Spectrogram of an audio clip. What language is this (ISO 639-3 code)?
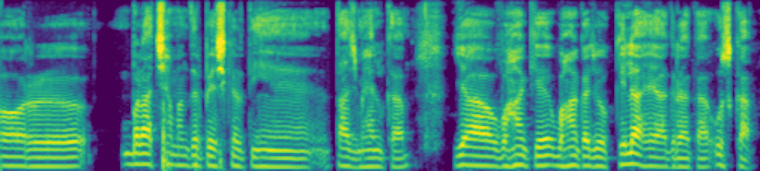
urd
